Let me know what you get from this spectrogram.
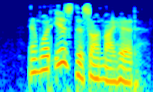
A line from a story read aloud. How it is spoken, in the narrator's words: She exclaimed in a tone of dismay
